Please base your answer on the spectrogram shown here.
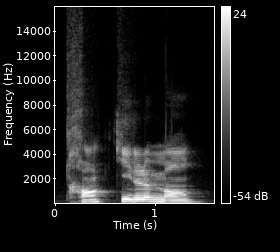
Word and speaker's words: tranquillement: Leurs dérivés aussi se prononcent de la même façon. Donc, on dira un millier un village tranquillement et cetera.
